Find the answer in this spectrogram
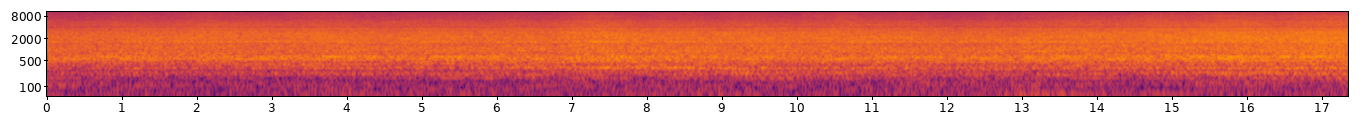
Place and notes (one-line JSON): {"title": "Anykščiai district municipality, Lithuania - 5861479284", "date": "2012-09-04 05:05:00", "latitude": "55.56", "longitude": "25.09", "altitude": "69", "timezone": "Europe/Vilnius"}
